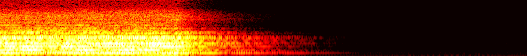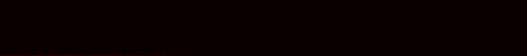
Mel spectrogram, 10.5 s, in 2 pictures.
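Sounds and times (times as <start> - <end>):
soprano alto tenor bass voices: 0.0 - 2.4.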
